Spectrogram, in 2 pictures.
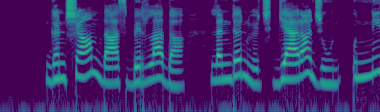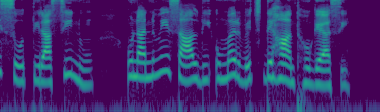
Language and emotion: Punjabi, neutral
